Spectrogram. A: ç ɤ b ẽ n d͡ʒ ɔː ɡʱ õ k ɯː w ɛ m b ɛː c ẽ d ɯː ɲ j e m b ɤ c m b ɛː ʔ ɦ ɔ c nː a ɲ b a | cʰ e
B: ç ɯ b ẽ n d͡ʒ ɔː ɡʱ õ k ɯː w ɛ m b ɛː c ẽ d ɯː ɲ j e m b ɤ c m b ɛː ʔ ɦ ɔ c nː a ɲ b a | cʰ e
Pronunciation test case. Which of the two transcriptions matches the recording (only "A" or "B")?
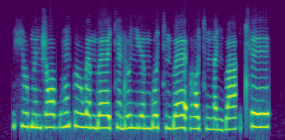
B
